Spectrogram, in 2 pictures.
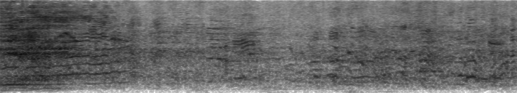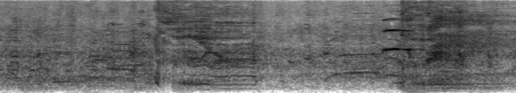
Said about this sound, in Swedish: Det här du hörde nu, det är Robert Gustafssons trademark-hosta i Killinggänget. Har han en hosta?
